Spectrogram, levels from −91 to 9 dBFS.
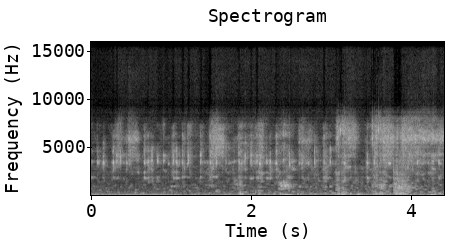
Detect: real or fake fake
